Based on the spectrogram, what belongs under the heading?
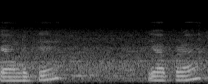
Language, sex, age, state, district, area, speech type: Assamese, female, 45-60, Assam, Jorhat, urban, spontaneous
